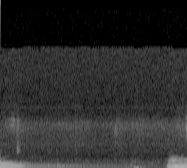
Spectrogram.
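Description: Piano playing slowly: a chord struck at the start rings on and fades away, with a soft knock near the end.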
